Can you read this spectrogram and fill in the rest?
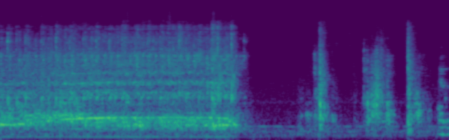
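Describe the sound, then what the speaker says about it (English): A sewing machine stitches a custom hanging fabric basket with a steady, fast whirring run for about two seconds, then stops, followed by a few short clicks and handling noises. "So I'm going to sew down to the middle and then pivot and then back up"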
